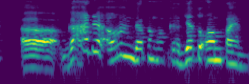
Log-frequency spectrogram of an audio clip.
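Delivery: high, heated telling-off; angry scolding. Retold or imitated. Uncle berating nephew for arriving on time, angry. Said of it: "dia sebegitunya marah".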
